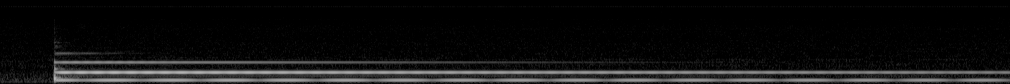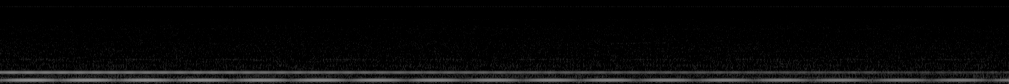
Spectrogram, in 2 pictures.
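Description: A single gong strike rings out with a deep, humming tone and bright overtones, its sound pulsing gently as it slowly fades over about twenty seconds.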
